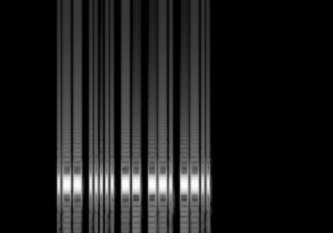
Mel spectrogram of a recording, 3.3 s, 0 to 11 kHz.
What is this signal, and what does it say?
Morse code, heard as a keyed tone, about 46 wpm, 700 Hz. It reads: W5MGZ
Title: USA Call Signs - 5 Characters - Repeated 2x - 45wpm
